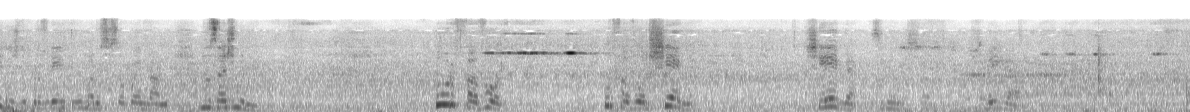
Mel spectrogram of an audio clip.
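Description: A woman speaks firmly into a close microphone.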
